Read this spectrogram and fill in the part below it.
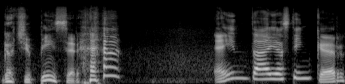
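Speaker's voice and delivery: very high, squeaky, swooping little crab voice. A game master voicing a crab to a player, squeaky annoying crab voice. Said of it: "A sound that turns into a squeaky voice".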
